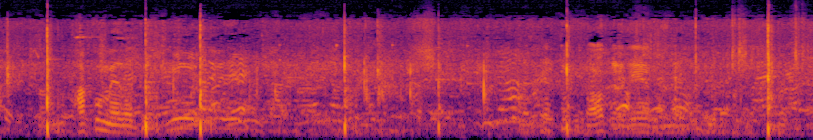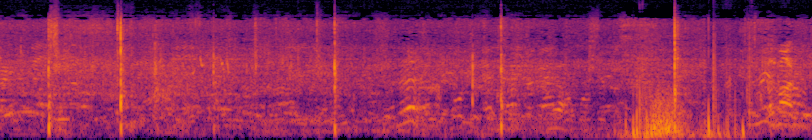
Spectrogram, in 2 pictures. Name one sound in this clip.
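Men shout and call out outdoors during a volleyball game.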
